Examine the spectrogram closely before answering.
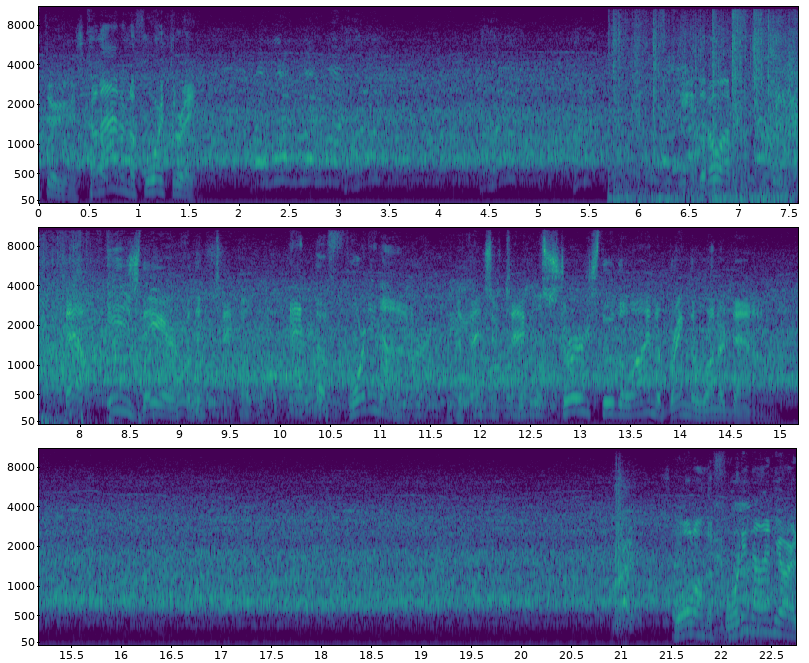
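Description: A stadium crowd roars and murmurs throughout.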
